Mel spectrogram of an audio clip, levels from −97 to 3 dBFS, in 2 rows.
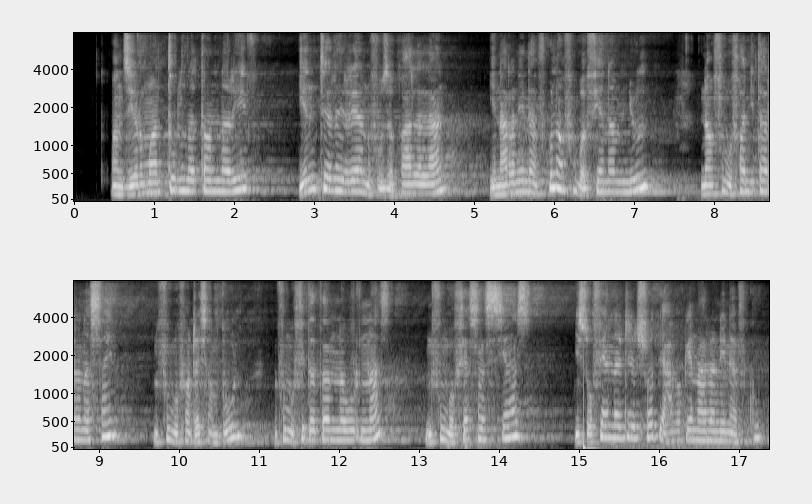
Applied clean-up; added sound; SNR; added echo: none; Dog; 15 dB; reverberation time 1.1 s.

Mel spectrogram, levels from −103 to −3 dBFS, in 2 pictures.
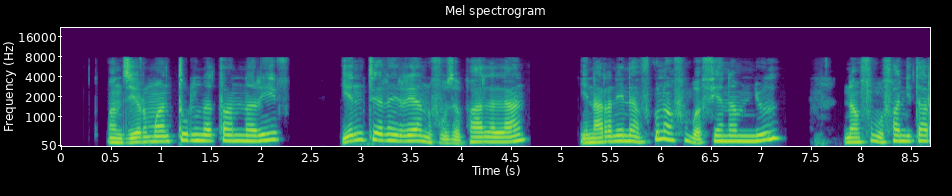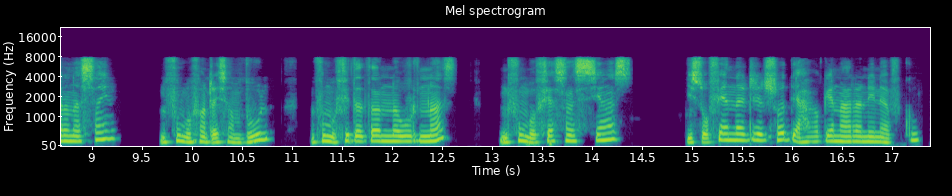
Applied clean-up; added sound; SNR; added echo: none; none; none; none.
